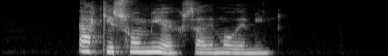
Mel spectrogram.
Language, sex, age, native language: Icelandic, female, 20-29, Icelandic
